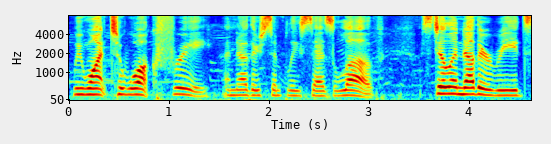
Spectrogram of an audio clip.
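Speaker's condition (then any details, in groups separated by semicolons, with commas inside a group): No condition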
